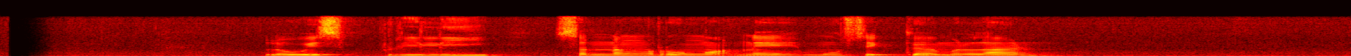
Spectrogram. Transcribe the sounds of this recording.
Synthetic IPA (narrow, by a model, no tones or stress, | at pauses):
luwɪsb̥ɾili | sənəŋruŋɔ̰ʔnemusɪk̚ɡ̥a̤məlan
